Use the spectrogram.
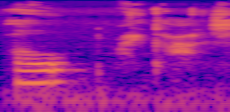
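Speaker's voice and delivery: breathless whisper of dread; unvoiced panicked hush; scared whisper. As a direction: whisper it like you just got caught. Hearing mom grab the belt.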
